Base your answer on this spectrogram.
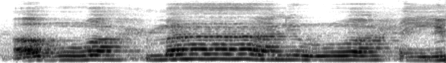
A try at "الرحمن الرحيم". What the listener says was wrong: لماذا تمد؟ الرحمن الرحيم.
